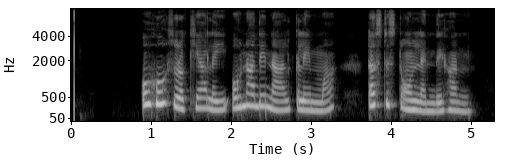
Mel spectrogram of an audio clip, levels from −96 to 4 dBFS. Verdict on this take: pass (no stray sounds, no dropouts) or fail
pass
